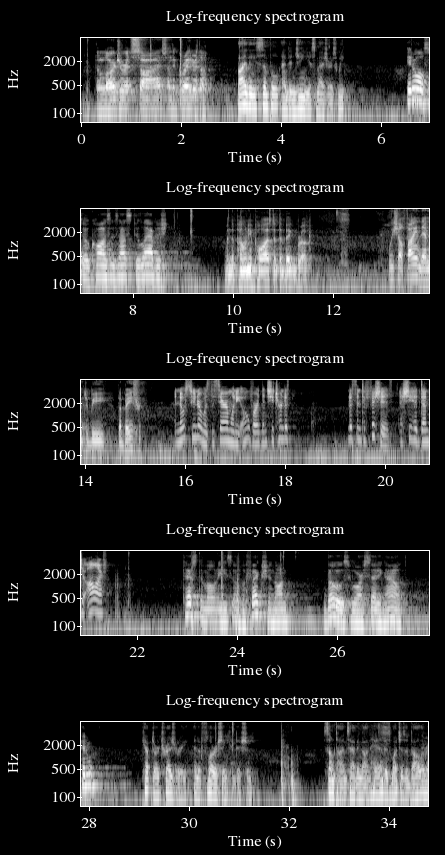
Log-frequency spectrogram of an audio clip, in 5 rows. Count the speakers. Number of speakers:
six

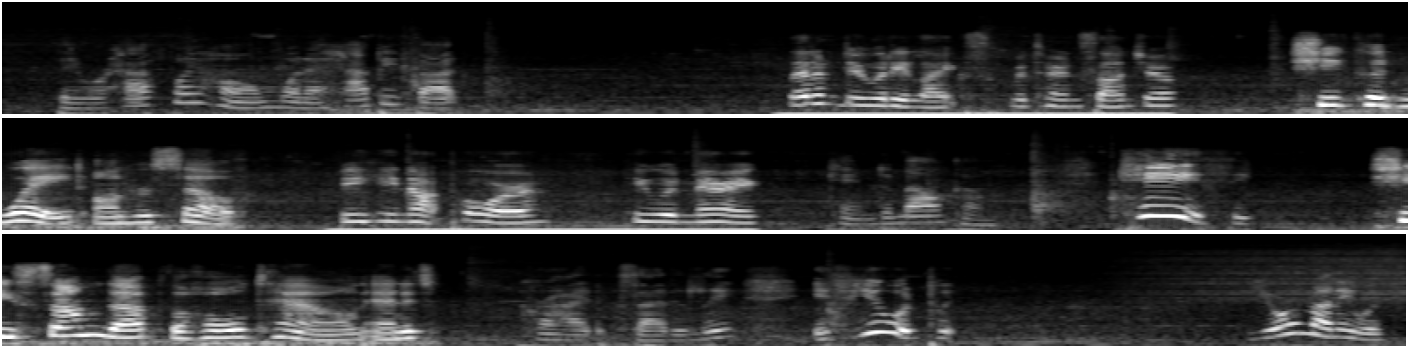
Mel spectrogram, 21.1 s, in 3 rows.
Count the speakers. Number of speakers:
three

